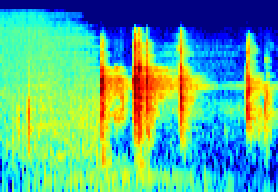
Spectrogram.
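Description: A billet aluminum crankcase test cap being set and seated in the oil filler opening of an engine valve cover: a faint rustle, then about four short metal clicks and knocks, roughly a third to half a second apart.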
